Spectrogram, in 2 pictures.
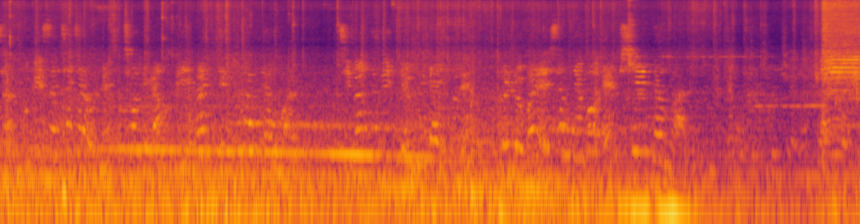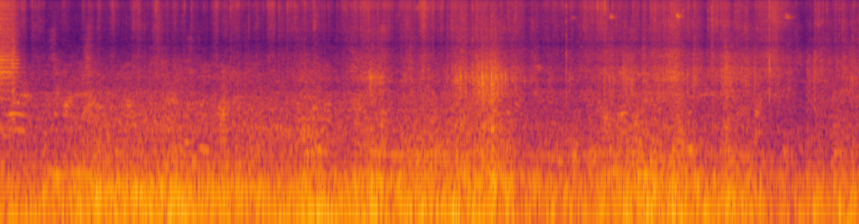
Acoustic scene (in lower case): bus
